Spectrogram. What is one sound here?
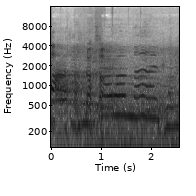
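Young men laugh close by.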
